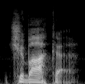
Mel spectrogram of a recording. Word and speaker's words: Tshibaka: Her name is spelled, it's Kelly, T-S-H-I-B-A-K-A. But it's like it's pronounced Chewbacca.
